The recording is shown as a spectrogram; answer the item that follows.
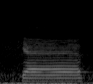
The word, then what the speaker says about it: كاف: হুম, আর এরপরে হচ্ছে এই যে কফ কফটা কি হবে ভারী হবে ক অ কফ আর قاف ক্যাফটা হালকা হবে ক্যাফ ক্যাফ كاف كاف ক্যাফ।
